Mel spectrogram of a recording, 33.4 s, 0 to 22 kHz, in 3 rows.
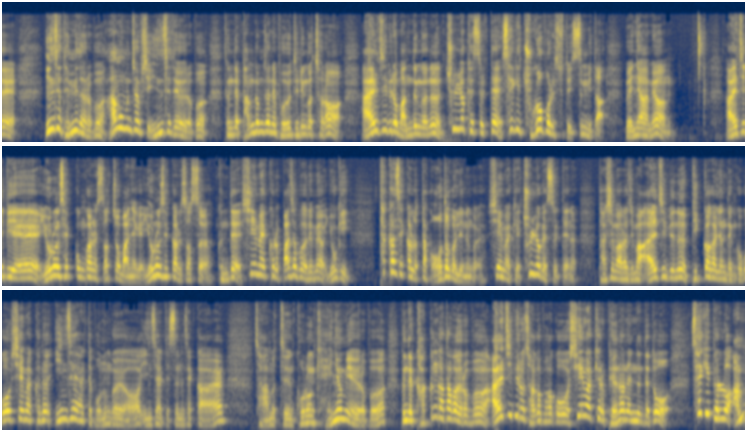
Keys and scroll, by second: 11.3 F1, 24.4 F1.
